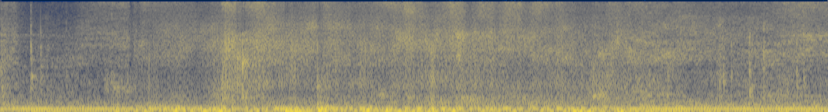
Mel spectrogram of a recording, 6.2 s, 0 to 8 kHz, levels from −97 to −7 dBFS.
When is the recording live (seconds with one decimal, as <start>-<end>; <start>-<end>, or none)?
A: 0.0-1.0; 4.7-6.2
